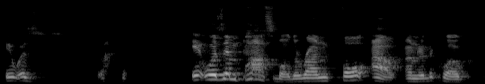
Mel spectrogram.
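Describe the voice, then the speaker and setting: A man reading a storybook aloud like a teacher, expressive and dramatic, pausing on key words. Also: a little high.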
